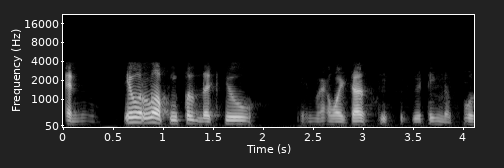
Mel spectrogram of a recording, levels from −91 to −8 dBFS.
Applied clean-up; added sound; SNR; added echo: neural mask model DeepFilterNet 3.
